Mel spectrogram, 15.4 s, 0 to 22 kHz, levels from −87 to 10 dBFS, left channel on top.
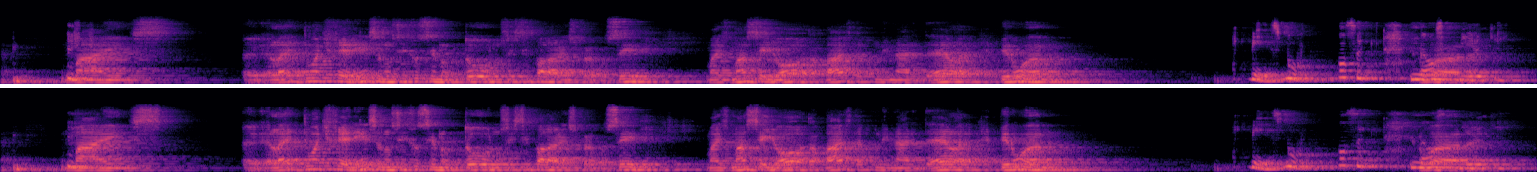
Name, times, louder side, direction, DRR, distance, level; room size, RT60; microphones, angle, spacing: voice 1, 0.6-1.6 2.4-6.5 7.1-10.7 14.2-14.8, right 1 dB, 45° right, 2 dB, 1.9 m, -27 dB
voice 2, 12.5-13.0 13.4-15.0, left 2 dB, 80° left, 0 dB, 1.9 m, -28 dB
14.5 x 12.0 x 5.4 m, 1.5 s
head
